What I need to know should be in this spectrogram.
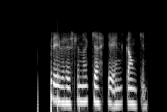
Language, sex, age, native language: Icelandic, female, 50-59, Icelandic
